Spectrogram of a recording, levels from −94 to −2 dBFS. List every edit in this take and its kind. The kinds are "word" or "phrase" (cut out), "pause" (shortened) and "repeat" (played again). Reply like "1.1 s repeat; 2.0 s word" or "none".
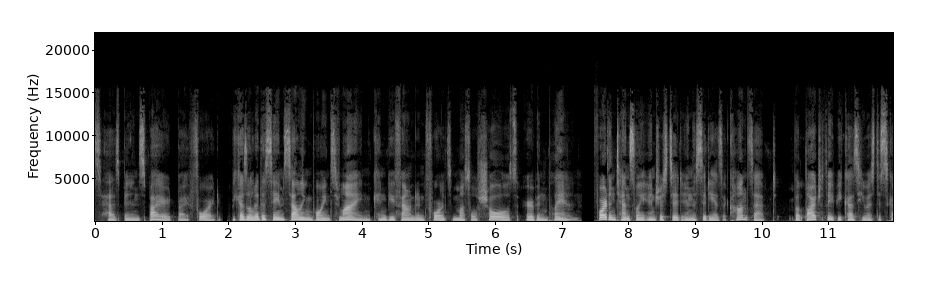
2.4 s word; 3.7 s word; 7.7 s word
